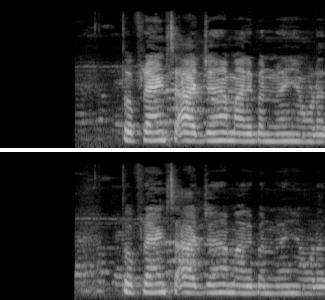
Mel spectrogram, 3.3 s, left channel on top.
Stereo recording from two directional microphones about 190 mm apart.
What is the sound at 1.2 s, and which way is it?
A woman's voice, 10° right (ahead or behind).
